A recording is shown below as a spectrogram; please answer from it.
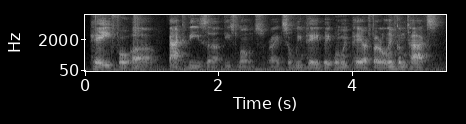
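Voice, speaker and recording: Talking at a moderate pace in a low voice, a guest from Ecuador chats casually on a podcast, often filling and restarting his explanations. The room sounds spacious, with faint noise in the background.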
